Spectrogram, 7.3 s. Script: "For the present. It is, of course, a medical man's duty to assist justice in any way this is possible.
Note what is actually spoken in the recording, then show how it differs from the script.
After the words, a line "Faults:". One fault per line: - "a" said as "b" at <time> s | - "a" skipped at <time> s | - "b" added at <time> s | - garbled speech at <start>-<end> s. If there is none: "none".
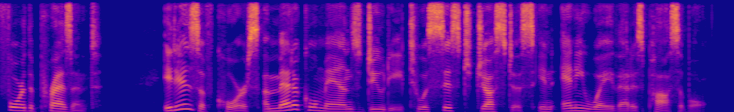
"For the present. It is, of course, a medical man's duty to assist justice in any way that is possible.
Faults:
- "this" said as "that" at 6.2 s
